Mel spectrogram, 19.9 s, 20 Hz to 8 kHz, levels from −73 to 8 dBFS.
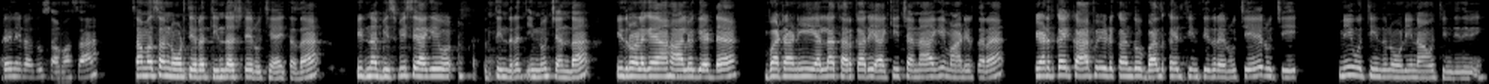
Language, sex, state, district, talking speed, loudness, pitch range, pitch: Kannada, female, Karnataka, Chamarajanagar, 110 wpm, -16 LUFS, 200-230 Hz, 215 Hz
